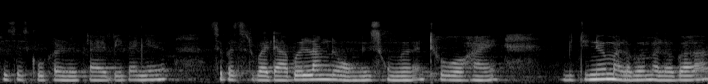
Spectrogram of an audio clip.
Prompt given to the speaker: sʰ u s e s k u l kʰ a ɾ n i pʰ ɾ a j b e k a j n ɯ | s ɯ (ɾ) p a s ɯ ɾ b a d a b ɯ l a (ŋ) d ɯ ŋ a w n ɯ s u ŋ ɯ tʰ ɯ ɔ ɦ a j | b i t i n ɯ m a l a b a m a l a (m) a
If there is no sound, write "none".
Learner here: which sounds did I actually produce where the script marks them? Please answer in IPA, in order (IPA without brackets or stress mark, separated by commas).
none, ŋ, b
